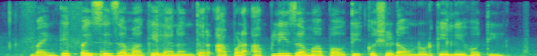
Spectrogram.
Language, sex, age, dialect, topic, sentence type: Marathi, female, 25-30, Standard Marathi, banking, statement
